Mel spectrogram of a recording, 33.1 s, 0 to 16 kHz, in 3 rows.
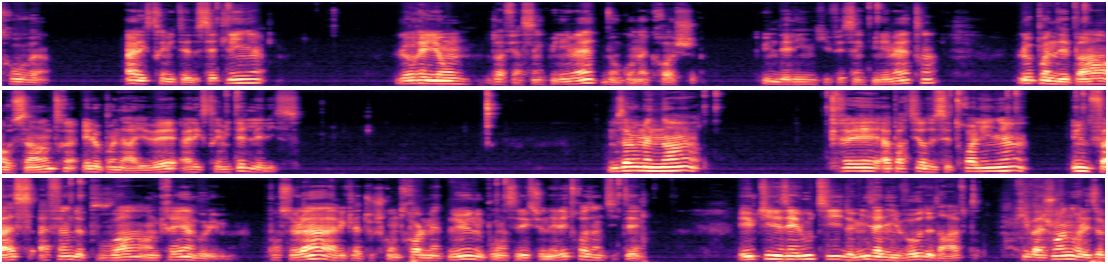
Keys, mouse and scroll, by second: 0.6 scroll up 2, 2.1 click, 2.5 scroll down 2, 2.7 scroll up 2, 8.6 click, 10.7 click, 13.2 click, 14.3 scroll down 1, 15.5 scroll down 1, 15.8-16.2 scroll up 1, 18.0 click, 19.2 click, 20.6 click, 21.1 click, 21.7 click, 22.7 click, 27.0 ctrl+click, 28.1 ctrl+click.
